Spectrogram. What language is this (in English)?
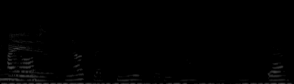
Danish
